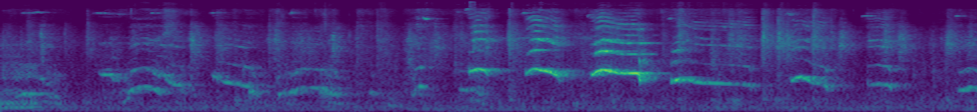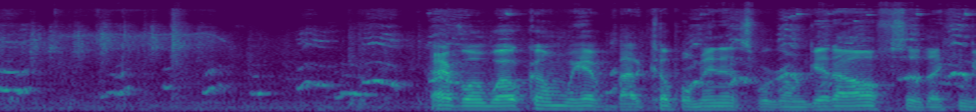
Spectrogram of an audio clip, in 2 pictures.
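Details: Brittany puppies, five weeks old, playing in a kennel: a stream of thin, wavering whines and short squeaky yelps, some sliding downward, then a human voice talking over them in the final seconds.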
